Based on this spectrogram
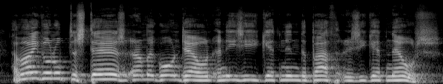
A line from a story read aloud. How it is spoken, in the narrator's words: Shouted down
